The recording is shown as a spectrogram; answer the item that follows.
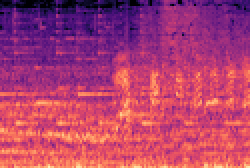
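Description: Film score music with a held high note; about a second in, a short rising yelp-like cry breaks in, followed by a quick run of short repeated notes.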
